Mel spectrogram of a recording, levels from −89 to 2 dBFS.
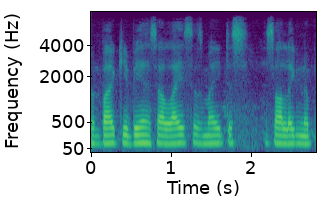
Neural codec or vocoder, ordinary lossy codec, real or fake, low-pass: codec, 24 kHz, 0.9 kbps, WavTokenizer, medium speech release version 1; none; fake; 7.2 kHz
